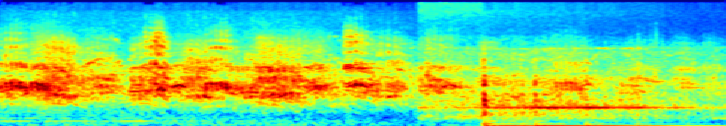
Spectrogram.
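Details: In winter, a large flock of migrating Demoiselle cranes, which come from Mongolia and northeast China to India, flies in one morning to a desert water hole calling loudly to announce its arrival: a dense, overlapping chorus of rolling, croaking calls, then a deep musical drone.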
